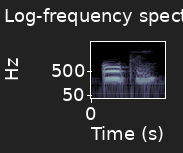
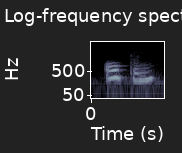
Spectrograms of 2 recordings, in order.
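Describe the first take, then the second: First: O-pen, first syllable punched loud; stress on first syllable. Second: Said in the usual way. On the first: Shown as a demonstration. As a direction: hit the O of open hard, then drop on -pen. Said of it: "suara open-nya harus berbeda". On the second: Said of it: "Jadi penekanan, jika kita bilang".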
